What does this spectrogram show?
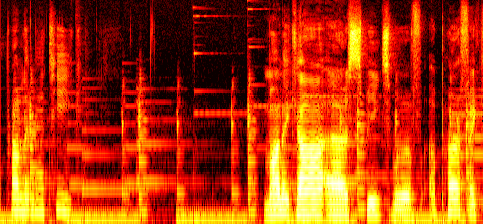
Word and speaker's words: Problematique: It's pronounced problematique.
